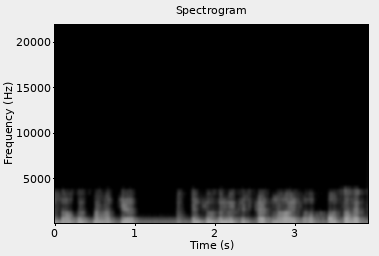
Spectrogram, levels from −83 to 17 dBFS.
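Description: A speech recording carries two faults throughout. The first is mains hum: a steady 50 Hz tone at roughly 15 dB below the speech, from a ground loop or a nearby transformer leaking the power line into the signal. On a spectrogram it shows as an unbroken horizontal line at 50 Hz, with fainter low harmonics stacked above it, running through pauses as well as speech. In the waveform the quiet gaps never fall flat and show a regular low-frequency ripple. The second is G.729 codec damage, which is plainly audible. Nothing passes above 3.8 kHz, and the voice sounds rough and slightly synthetic. That fits an 8 kbit/s VoIP codec that resynthesises speech from a vocal-tract filter, a pitch predictor and a few pulses per short frame, not from the original waveform. On a spectrogram the energy stops sharply at 3.8 kHz, and the harmonics look smeared and blocky from frame to frame.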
